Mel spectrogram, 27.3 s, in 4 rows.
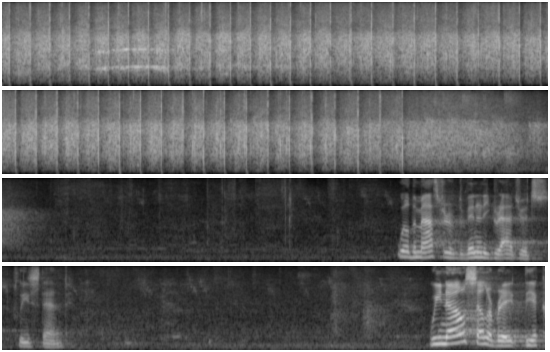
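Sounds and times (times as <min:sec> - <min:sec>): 
large audience applause for graduates: 0:00.0 - 0:14.0
speech: 0:18.7 - 0:21.4, 0:25.8 - 0:27.2.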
